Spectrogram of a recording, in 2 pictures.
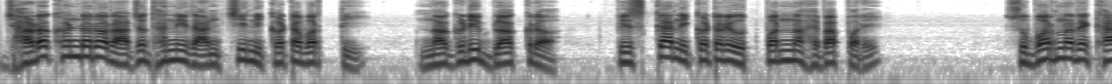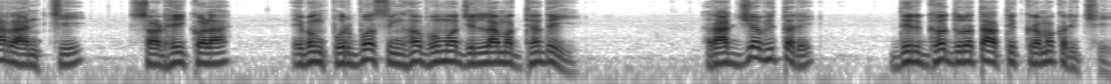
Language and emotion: Odia, neutral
